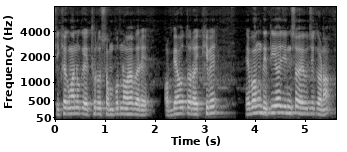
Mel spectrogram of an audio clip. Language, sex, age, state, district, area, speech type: Odia, male, 45-60, Odisha, Kendrapara, urban, spontaneous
